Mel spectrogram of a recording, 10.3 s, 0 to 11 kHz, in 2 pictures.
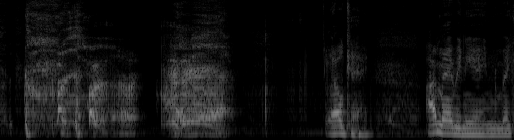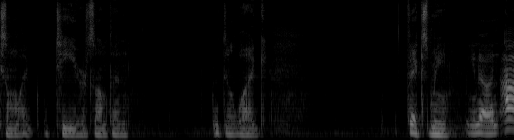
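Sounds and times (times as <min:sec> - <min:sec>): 
person coughing harshly: 0:00.0 - 0:02.4
speech: 0:00.1 - 0:02.4, 0:03.2 - 0:06.5, 0:07.3 - 0:08.1, 0:09.2 - 0:10.2.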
